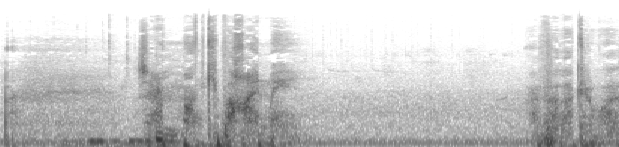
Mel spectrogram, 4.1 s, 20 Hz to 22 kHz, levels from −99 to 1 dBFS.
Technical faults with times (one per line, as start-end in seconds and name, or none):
1.96-2.76 filter restarted on every block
